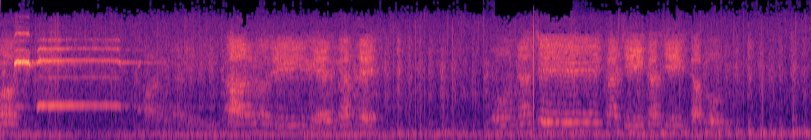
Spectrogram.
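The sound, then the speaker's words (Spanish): A train whistle sounds near the start as a steady, high, multi-toned blast, then further tonal calls follow over a continuous low rumble of the train throughout. “En el tren de regreso a casa.”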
